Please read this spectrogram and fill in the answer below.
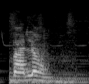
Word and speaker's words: balón: Por ejemplo, balón. Balón lleva el golpe de voz en la última sílaba, en la última vocal.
